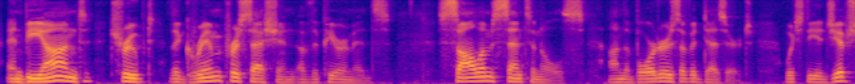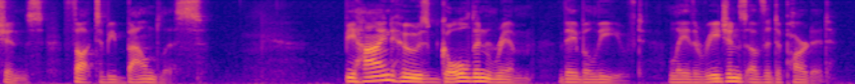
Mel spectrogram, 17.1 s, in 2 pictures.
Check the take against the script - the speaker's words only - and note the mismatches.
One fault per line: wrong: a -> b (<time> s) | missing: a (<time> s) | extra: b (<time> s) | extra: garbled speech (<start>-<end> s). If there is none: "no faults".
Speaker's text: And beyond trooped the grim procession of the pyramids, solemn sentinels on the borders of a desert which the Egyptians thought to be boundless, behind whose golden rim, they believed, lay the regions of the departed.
no faults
